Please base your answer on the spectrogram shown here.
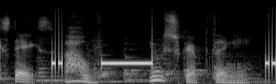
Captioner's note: beeps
